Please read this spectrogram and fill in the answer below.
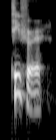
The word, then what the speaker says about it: Tiefer: Tiefer.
